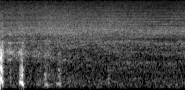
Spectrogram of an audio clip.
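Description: A person's laugh ending in two short bursts in the first quarter second, then only faint, steady outdoor background noise.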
